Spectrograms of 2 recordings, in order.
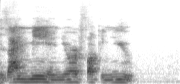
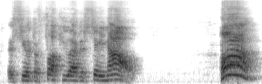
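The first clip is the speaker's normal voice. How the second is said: higher, louder and fast, daring them to answer; loud challenge; 7 semitones higher, 8 dB louder than usual. Real, not acted. Streamer dares his silent chat to speak, shouting. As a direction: throw down the challenge.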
